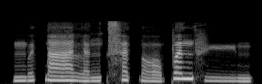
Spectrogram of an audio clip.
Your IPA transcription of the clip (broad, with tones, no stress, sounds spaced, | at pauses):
m ɵ˨˥ t̚ aː˧ l ɐ˨˧ ŋ t͡sʰ ɐ˥ t̚ ɔː˨˩ p ɐ˥ n f yː˨˩ m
